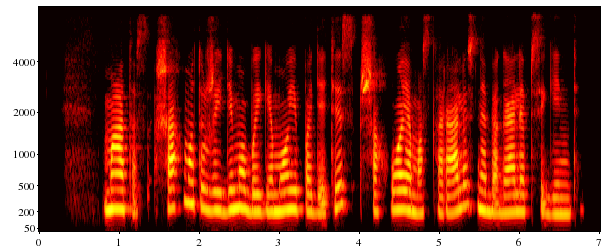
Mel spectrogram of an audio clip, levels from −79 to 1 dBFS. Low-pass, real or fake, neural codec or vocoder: 7.2 kHz; real; none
